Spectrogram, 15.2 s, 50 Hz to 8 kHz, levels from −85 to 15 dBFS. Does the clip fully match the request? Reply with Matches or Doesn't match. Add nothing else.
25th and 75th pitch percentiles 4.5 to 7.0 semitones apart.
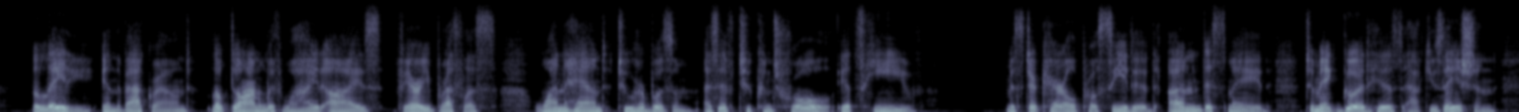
Matches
